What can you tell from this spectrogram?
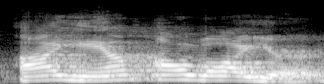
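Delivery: I am a lawyer, each word said apart, slowly; slow, separate words. Shown as a demonstration. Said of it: "que lenta de falar". (devagar, palavra por palavra)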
